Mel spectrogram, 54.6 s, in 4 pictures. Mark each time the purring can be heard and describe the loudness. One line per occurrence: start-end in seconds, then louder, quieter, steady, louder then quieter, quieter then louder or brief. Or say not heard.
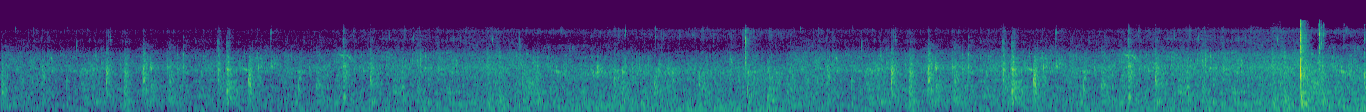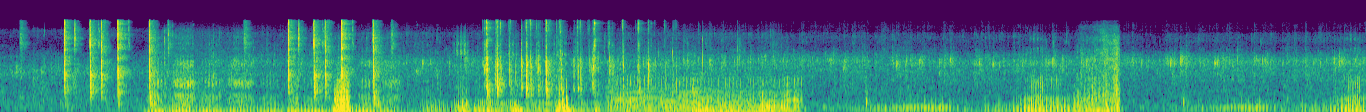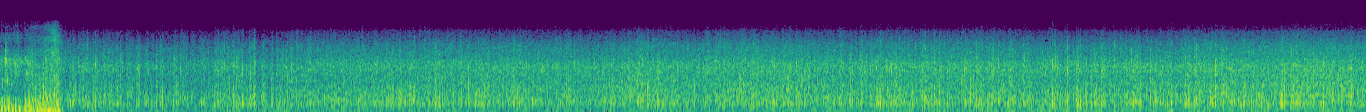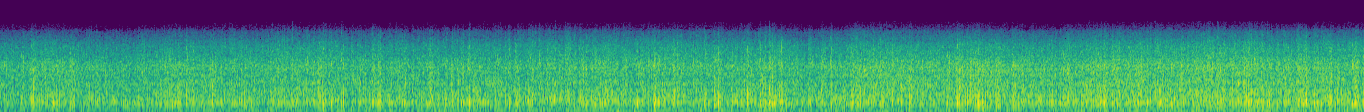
15.1-27.9 quieter.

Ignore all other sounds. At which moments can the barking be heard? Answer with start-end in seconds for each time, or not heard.
not heard.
